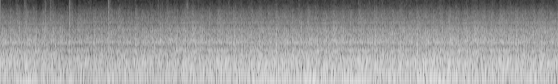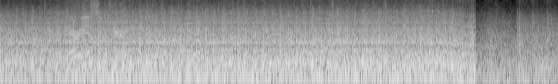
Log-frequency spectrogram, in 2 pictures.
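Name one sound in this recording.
A helicopter hovers close by, its rotor thumping loudly.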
